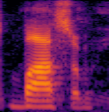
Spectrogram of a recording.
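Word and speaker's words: Basim: so that's how he's that's how his name is pronounced it's basam not B have our questions what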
